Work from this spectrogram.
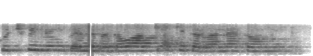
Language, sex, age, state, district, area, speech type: Hindi, female, 18-30, Rajasthan, Jodhpur, urban, conversation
